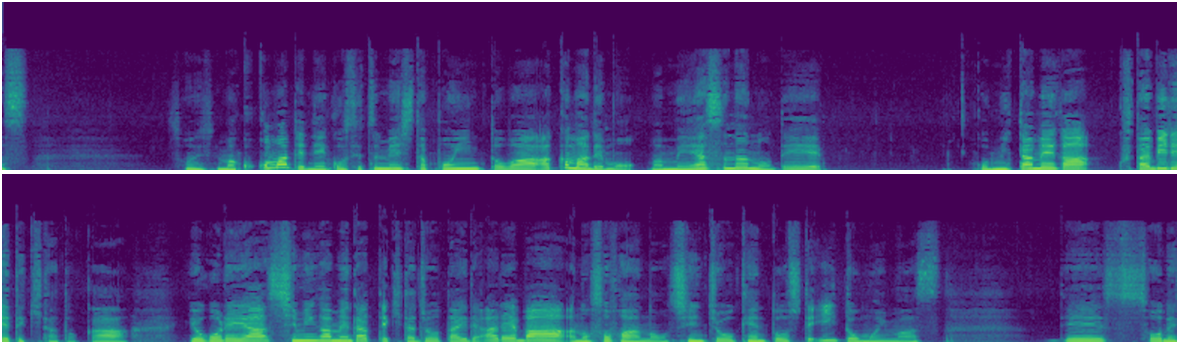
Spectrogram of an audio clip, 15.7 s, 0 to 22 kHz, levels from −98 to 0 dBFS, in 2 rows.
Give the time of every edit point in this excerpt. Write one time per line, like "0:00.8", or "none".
0:14.7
